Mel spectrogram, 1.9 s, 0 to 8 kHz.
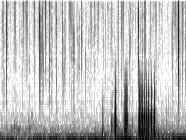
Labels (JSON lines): {"label": "biophony", "recorder": "SoundTrap 300"}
